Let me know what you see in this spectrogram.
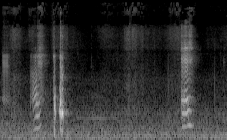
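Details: Infant with hiccups that won't stop: brief, sharp, involuntary catches of breath repeating several times over a few seconds against room noise.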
